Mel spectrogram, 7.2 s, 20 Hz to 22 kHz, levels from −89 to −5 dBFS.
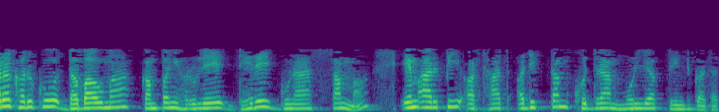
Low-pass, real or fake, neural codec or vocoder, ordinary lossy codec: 3.6 kHz; real; none; none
